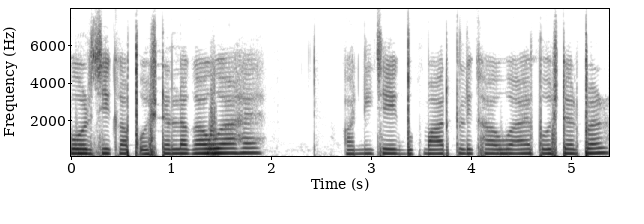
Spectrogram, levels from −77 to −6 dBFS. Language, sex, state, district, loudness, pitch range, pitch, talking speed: Hindi, female, Chhattisgarh, Bastar, -20 LUFS, 230-240 Hz, 235 Hz, 200 wpm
